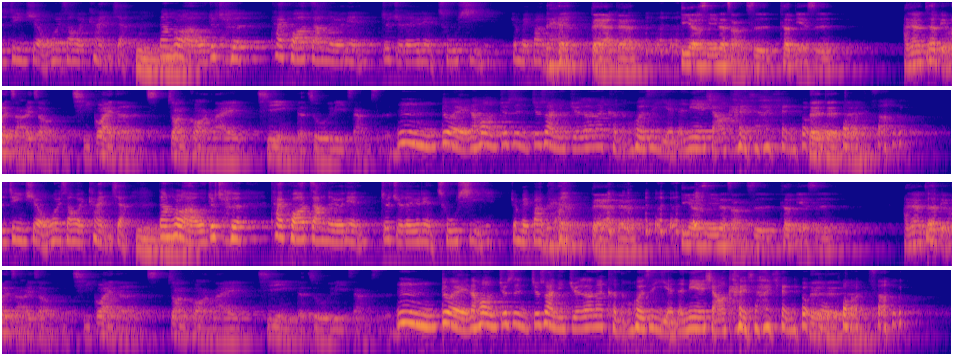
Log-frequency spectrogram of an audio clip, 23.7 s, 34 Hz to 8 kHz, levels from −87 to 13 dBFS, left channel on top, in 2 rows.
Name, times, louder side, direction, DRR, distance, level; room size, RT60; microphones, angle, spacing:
voice 1, 0.0-1.6 2.0-3.1 3.4-7.1 8.2-8.7 11.6-11.7 16.8-23.1, right 6 dB, 85° right, 7 dB, 0.3 m, -25 dB
voice 2, 1.7-2.3 6.8-8.0 8.5-10.4 11.3-16.9 22.0-22.7, left 2 dB, 35° left, 6 dB, 0.5 m, -30 dB
11.5 x 3.9 x 3.7 m, 1.5 s
head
